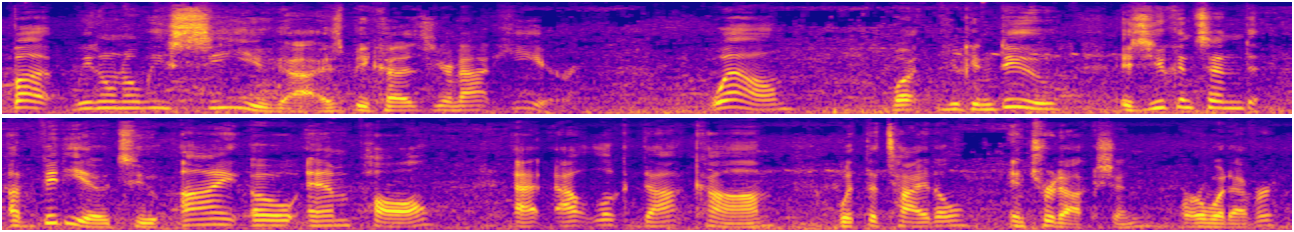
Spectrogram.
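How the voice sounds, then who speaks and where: A man's voice: on the high side, animated, normal speed. A man hosting a theme park vlog, talking casually to his viewers outdoors. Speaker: theme park vlogger and channel host. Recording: noisy outdoor amusement park ambience.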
